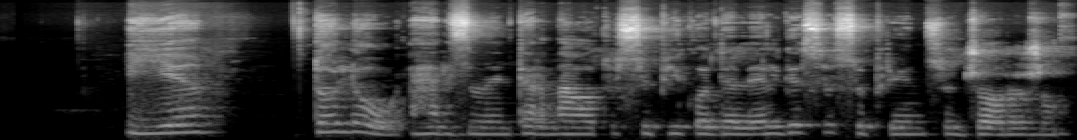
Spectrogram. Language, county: Lithuanian, Kaunas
